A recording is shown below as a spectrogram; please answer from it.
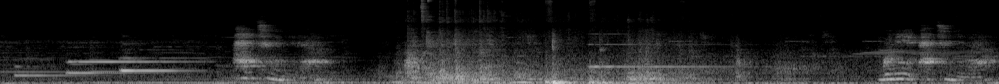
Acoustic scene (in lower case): elevator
